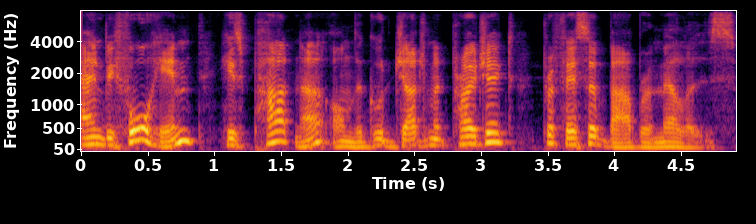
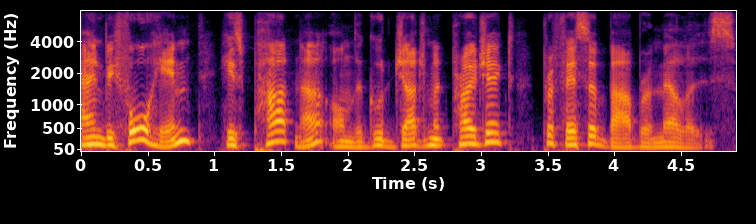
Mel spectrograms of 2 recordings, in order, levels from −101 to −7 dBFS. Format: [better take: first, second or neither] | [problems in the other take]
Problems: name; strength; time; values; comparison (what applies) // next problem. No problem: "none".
second | room echo; dies away in 0.3 s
